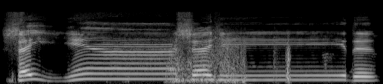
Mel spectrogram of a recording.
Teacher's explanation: তানবিনকে একালি পরিমাণ নাকে তুলে গণনা করে পড়তে হবে।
